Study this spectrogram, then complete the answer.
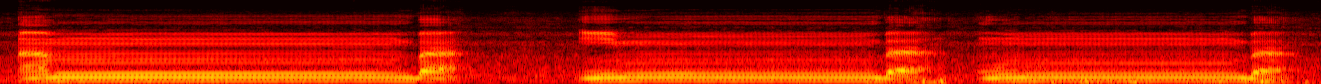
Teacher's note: اب میم ساکن کے بعد با، جب میم ساکن کے بعد با آئے گی تو اس میں بھی غنہ کرنا ہے، یعنی اخفاء کے ساتھ غنہ ہوگا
